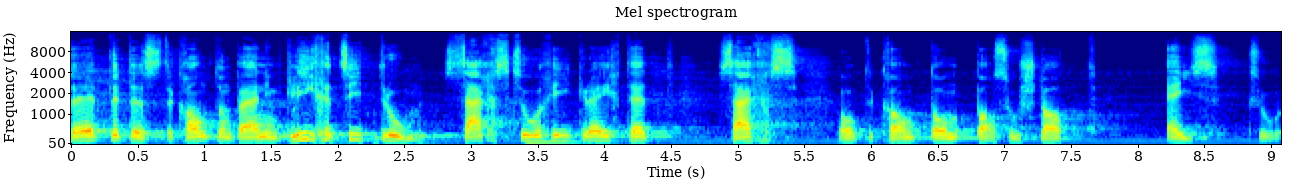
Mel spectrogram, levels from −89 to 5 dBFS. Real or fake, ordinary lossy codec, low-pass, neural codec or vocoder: fake; none; 14.4 kHz; vocoder, 44.1 kHz, 128 mel bands every 256 samples, BigVGAN v2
